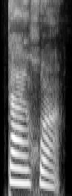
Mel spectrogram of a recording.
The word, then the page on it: 待会儿: dāi huìr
